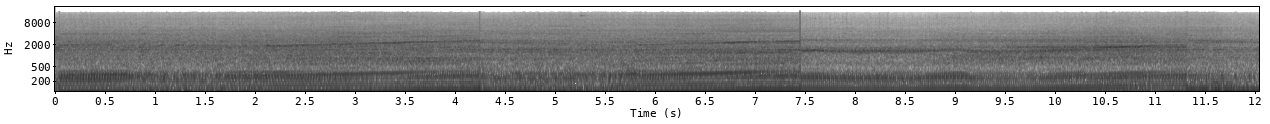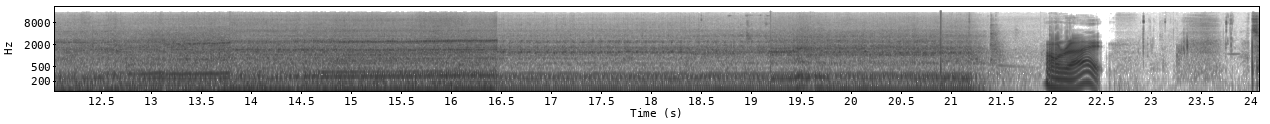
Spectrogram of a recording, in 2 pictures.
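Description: Kawasaki ZX-10R inline-four engine heard from the rider's seat, its revs rising and falling again and again as it pulls away and eases off at street speeds. Near the end the engine sound drops away sharply.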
